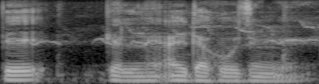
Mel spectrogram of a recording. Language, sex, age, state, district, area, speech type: Bodo, male, 18-30, Assam, Udalguri, rural, spontaneous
